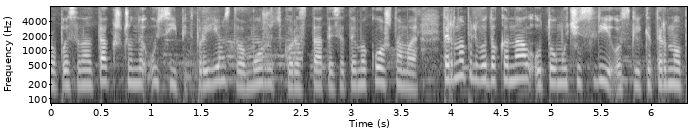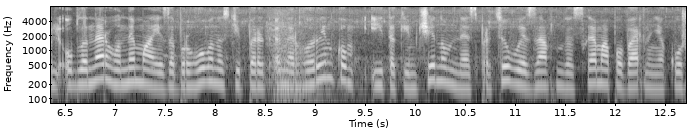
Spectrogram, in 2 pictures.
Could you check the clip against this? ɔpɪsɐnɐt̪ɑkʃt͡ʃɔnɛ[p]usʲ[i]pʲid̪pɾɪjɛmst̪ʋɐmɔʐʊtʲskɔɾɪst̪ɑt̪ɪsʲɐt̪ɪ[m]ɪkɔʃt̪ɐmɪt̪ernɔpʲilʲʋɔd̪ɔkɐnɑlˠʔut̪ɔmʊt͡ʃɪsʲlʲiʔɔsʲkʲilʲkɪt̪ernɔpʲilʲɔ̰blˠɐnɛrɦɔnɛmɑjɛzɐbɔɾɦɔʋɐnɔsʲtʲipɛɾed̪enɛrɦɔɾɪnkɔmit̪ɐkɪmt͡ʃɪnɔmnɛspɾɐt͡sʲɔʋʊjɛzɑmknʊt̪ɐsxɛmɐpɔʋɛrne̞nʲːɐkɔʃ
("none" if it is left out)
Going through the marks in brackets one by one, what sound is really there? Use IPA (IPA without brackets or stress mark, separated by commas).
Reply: ʔ, i, m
